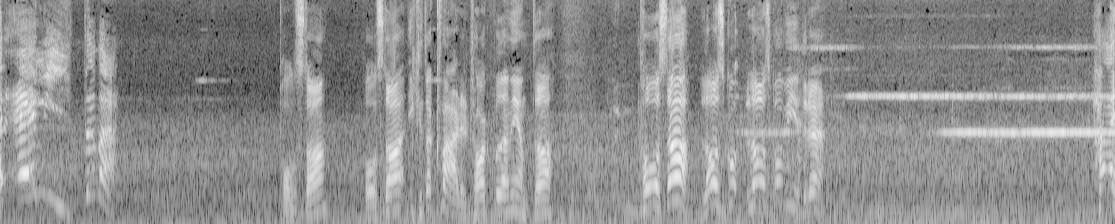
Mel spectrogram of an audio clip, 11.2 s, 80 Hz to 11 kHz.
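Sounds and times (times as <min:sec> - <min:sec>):
low rumble of tram rolling: 0:00.7 - 0:11.1
tram wheels squealing on rails: 0:01.8 - 0:02.4, 0:04.1 - 0:11.1
speech: 0:02.8 - 0:05.8, 0:06.4 - 0:08.4.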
